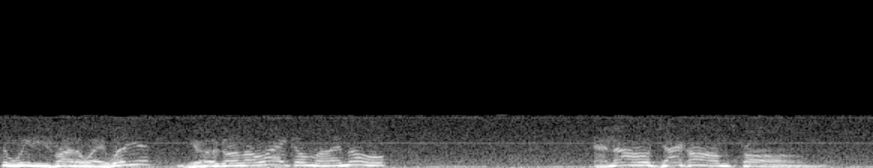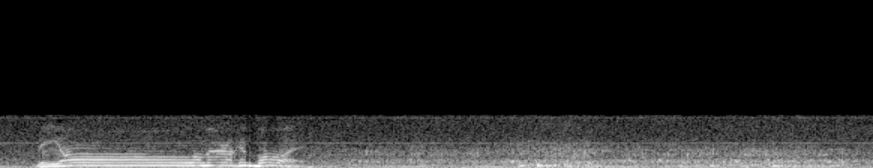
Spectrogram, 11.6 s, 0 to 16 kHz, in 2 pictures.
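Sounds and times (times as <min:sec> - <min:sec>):
speech: 0:00.4 - 0:02.7, 0:04.0 - 0:07.9, 0:09.2 - 0:09.7
churning wash of river rapids out of a gorge: 0:07.9 - 0:11.6
paddles of heavily loaded boat splashing against swift river rapids: 0:07.9 - 0:11.6
sharper paddle slap: 0:09.2 - 0:11.5.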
